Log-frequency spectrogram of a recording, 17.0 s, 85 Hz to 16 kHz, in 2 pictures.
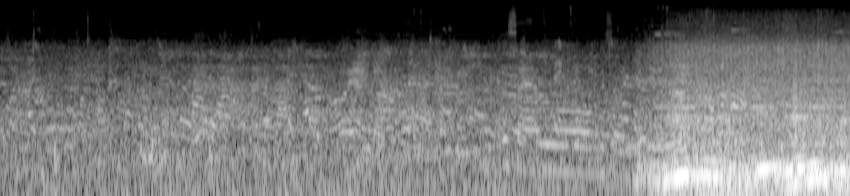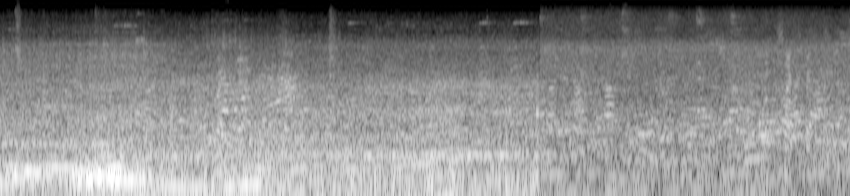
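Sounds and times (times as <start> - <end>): vehicle engines humming: 6.3 - 15.5.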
